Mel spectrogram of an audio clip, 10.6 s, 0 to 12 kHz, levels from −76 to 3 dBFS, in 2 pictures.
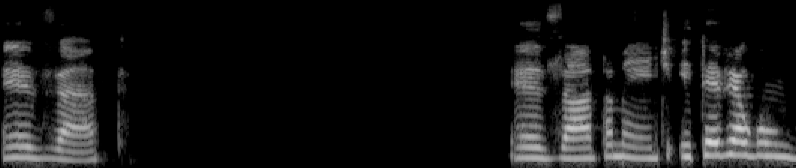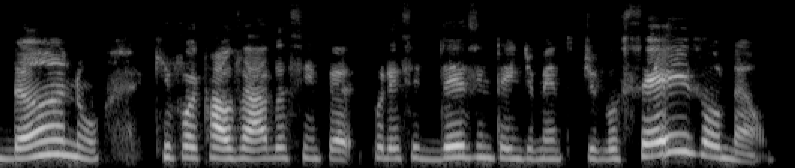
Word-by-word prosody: Exato. 200 -5 -3 2.5
Exatamente. 210 +1 0
E 240 - 0
teve 265 +3 +5
algum 260 -2 +4
dano 220 +1 +2 0.3
que 230 -2 -7
foi 225 0 -1
causado, 200 -1 +2
assim, 210 -1 -10
pe 190 -2 -4
por 215 -2 -7
esse 205 +2 -7
desentendimento 200 -1 -2
de 195 - -8
vocês 270 - +3
ou 235 -4 +1
não? 180 -2 -9
210 Hz, 100 wpm, -22 LUFS, 200-235 Hz, 2.5 s, teve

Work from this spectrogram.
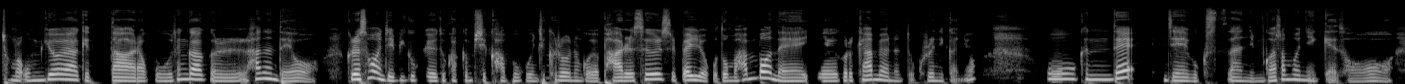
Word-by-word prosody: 정말 190 -2 -2
옮겨야겠다.'라고 175 -6 +2
생각을 225 -10 +1
하는데요. 155 - 0 0.3
그래서 260 +6 +6
인제 205 -8 +2
미국 190 +2 -7
교회도 170 -1 -2
가끔씩 175 +1 -3
가 - - -2
보고 160 0 -6
인제 150 - -6
그러는 180 -3 -2
거예요 150 -2 -3
발을 170 +1 +3
슬슬 240 -1 +2
뻬려고. 195 -6 +2
너무 160 +1 -2
1 235 +8 -2
번에 165 - +4 0.2
예 160 0 +1
그렇게 175 +4 -2
하면은 200 -8 +1
또 - - -13
그러니까는요. 175 +7 -6 0.7
어 250 0 +2
근데 230 +9 +3 0.3
인제 175 -3 -1
목사님과 155 +1 -5
사모님께서 160 -9 -4
180 Hz, 335 characters per minute, -23 LUFS, 160-225 Hz, 0.7 s, 그래서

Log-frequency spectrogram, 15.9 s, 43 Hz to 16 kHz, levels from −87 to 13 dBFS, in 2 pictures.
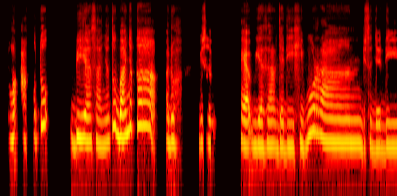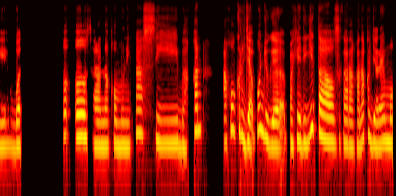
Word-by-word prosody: kalau 235 +2 -2
aku 230 +2 -8
tuh 370 - +4 0.6
biasanya 230 -4 +2
tuh 360 - +3
banyak 285 +7 +5
Kak. 365 -2 +4 0.3
Aduh, 225 -2 -1 0.5
bisa 215 +1 -7 0.6
kayak 210 -4 +3
biasa 200 0 -1 0.2
jadi 195 -1 -3 0.2
hiburan, 225 -2 0 0.3
bisa 195 +2 -9
jadi 190 0 -3 0.5
buat 200 +1 +1 0.8
heeh, 255 -1 +3 0.2
sarana 200 -1 -1
komunikasi, 205 +7 -3 0.5
bahkan 195 +11 0 0.5
aku 220 +8 -2
kerja 235 -6 +4
pun 320 +4 +2
juga 205 -4 +3 0.3
pakai 215 +2 0
digital 250 0 +5 0.2
sekarang 210 -3 -2
karena 200 +4 -1
kerja 220 -5 0
remote. 220 0 0
225 Hz, 115 wpm, -24 LUFS, 200-255 Hz, 0.8 s, banyak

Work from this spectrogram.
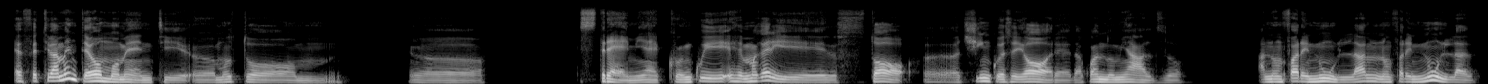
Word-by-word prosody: effettivamente 170 - +4
ho 155 +1 +8
momenti, 105 -6 0
ehm, 105 +1 -8
molto, 105 -5 -4
mhmm 90 -1 -10 0.7
ehm, 95 -3 -9 1.0
stremi 95 +1 -1
ecco, 110 +2 -5
in 115 - +2
cui 140 0 0
eh, 140 -1 +1
magari 110 - 0
sto, 105 +3 -2
ehm, 110 -3 -12
cinque, 120 +1 -1
sei 120 0 -2
ore 100 -7 +1
da 100 +1 -10
quando 120 0 +1
mi 110 +1 0
alzo 95 -2 -6 0.7
a - - -7
non 125 0 +1
fare 140 -2 +2
nulla, 125 -2 +2
a - - 0
non 130 -5 -1
fare 125 +1 -4
nulla, 120 - +1
110 Hz, 120 wpm, -19 LUFS, 100-130 Hz, 1.0 s, ho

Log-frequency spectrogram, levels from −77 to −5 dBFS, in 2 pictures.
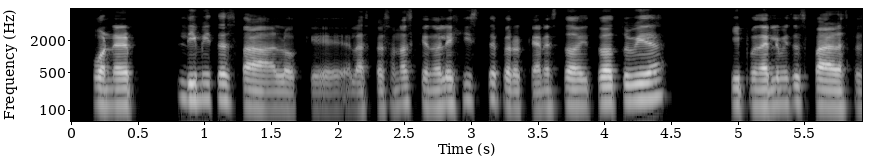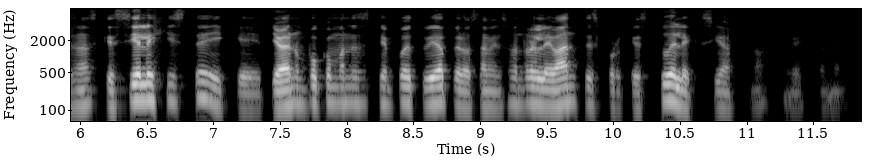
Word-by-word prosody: poner 125 -1 +4 0.3
límites 155 -2 0
para 115 -3 +2
lo 110 -1 -4
que 105 0 -11
las 110 0 -6
personas 125 +4 -6
que 125 - -5
no 120 - -3
elegiste, 145 +4 -3
pero 115 - -3
que - - -6
han 115 - -2
estado 125 +2 0
ahí 125 - -2
toda 140 0 +3
tu 150 - -2
vida, 165 +4 +3 0.4
y 130 - -4
poner 125 -1 +2
límites 135 +2 -5
para 125 -2 +6
las 115 0 +1
personas 120 +2 -9
que 115 - -6
sí 155 +5 +3
elegiste 155 +1 +2
y 125 - -5
que 100 -1 -11
llevan 120 +3 +7
un 130 - -9
poco 140 +1 -4
más 135 0 -7
en 135 - -8
ese 135 - -17
tiempo 135 0 -8
de 135 - +1
tu 130 - -12
vida, 140 +1 +5
pero 110 - -3
también 115 -1 -9
son 135 +1 -13
relevantes 130 0 +2
porque 105 - -13
es - - -18
tu 155 - +1
elección, 140 - -2
¿no?, - - -30
directamente. - - -30
130 Hz, 250 wpm, -27 LUFS, 120-140 Hz, 0.4 s, llevan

